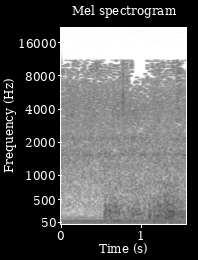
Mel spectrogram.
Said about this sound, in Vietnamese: Kèm theo mưa lớn là tiếng sấm nổ động trời.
